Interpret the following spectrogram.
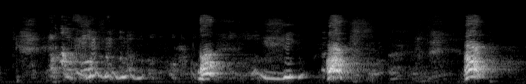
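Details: Small dog indoors barking at a kitten that paws at its tail while it drinks water; a human voice talks at the start, then three sharp, separate barks spaced about a second apart.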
